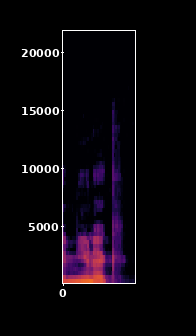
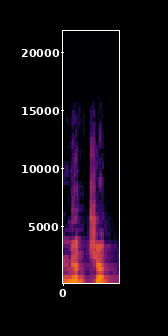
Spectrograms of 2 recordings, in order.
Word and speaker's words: München: I always just want to say Munich. – Right. – But that's not how... It's said or spelled. – No, yeah, that's not how that's spelled at all. – München. It's a hard U. München.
